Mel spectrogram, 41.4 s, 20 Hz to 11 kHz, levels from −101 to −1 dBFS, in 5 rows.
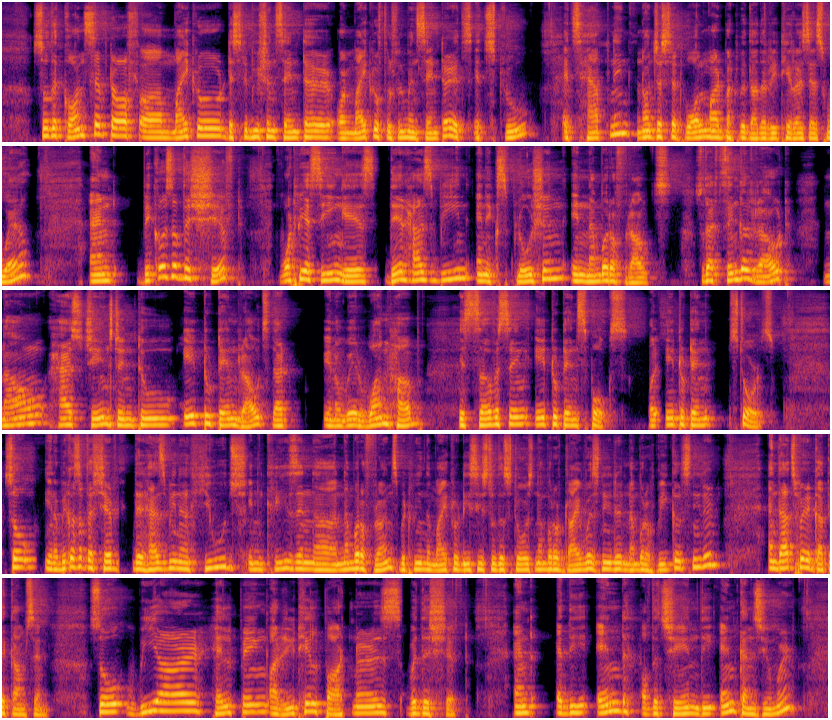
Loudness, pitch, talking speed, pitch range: -18 LUFS, 150 Hz, 195 wpm, 135-170 Hz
